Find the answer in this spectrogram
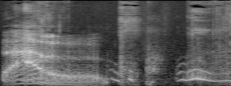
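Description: A baby vocalizing: a loud high coo that falls in pitch at the start, followed by several short grunt-like sounds.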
